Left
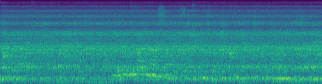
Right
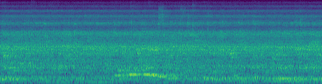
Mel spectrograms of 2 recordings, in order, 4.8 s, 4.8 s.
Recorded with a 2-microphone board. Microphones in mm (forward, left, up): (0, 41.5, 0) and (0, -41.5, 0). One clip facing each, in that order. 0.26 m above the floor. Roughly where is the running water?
Left.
